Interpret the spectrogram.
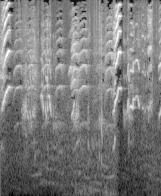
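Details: Rainbow lorikeets feeding in a frenzy at Mount Tamborine in Queensland, Australia: shrill rising squeals and scratchy chattering calls packed closely together, with one sharp loud screech near the middle.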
